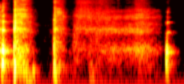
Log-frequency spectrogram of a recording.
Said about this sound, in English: Oh, God. Cough it out. Cough it out.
